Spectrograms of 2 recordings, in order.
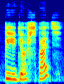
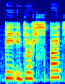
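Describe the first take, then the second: First: It is said with question intonation. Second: It is said with statement intonation. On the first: Are you going to sleep? "is a question" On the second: You are going to sleep. "is a statement"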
